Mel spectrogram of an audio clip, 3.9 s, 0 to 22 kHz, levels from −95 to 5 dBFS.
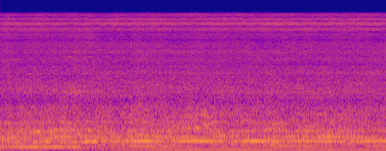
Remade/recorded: remade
